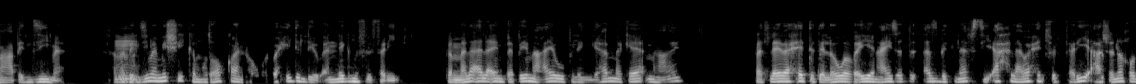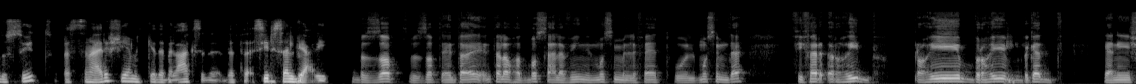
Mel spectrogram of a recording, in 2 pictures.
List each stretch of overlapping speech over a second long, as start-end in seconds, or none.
none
